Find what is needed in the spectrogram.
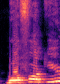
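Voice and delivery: very high mock yell, half laughing; retold loud comeback. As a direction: yell it back in a high voice, playing it up. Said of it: "for, like, the second or third time loudly".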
